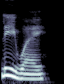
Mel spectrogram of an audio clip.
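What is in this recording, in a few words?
"leeway", British English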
